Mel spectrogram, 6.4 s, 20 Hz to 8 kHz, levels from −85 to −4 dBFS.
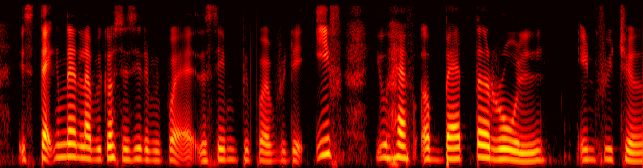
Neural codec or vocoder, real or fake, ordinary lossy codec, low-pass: none; real; none; 7.2 kHz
